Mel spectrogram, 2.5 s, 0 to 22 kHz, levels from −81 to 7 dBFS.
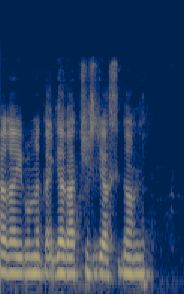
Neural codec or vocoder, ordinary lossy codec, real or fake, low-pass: codec, 44.1 kHz, 1.7 kbps, Pupu-Codec; Opus, 32 kbps; fake; 10.8 kHz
